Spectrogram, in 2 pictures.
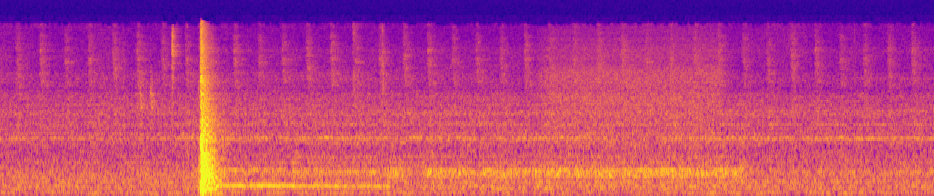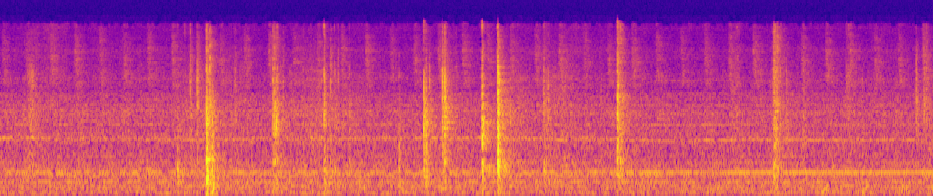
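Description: A large printer hums steadily.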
